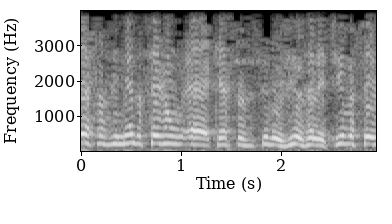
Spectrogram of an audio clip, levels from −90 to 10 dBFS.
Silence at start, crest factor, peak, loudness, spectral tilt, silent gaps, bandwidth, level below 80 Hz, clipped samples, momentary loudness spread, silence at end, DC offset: 0 s; 6 dB; 0 dBFS; -7 LUFS; -10.5 dB/octave; none; 4 kHz; -38 dBFS; 3%; 4 LU; 0 s; under 0.1%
